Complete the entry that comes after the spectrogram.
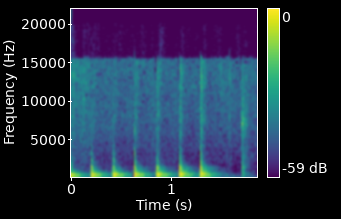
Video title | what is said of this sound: Angified Presents: Talkin Shhh I.T. with Glenn & Tony | when you tap on it, clearly a hollow body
